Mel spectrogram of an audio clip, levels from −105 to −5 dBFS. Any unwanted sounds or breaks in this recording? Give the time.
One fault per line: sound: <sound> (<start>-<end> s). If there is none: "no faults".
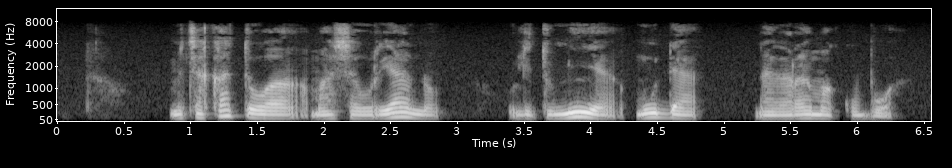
no faults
